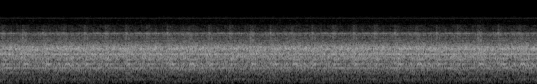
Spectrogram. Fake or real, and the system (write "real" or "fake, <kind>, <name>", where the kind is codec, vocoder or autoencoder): real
